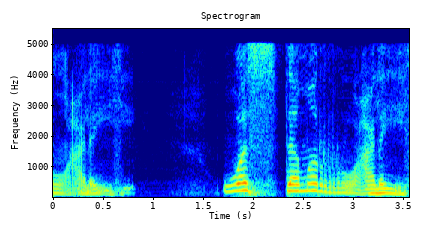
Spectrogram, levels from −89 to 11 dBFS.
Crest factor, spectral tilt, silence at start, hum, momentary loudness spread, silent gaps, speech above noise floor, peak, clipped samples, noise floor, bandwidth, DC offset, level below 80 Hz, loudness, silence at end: 20 dB; -9.5 dB/octave; 0 s; none; 14 LU; none; 43 dB; -4 dBFS; under 0.1%; -66 dBFS; 5.2 kHz; under 0.1%; -56 dBFS; -23 LUFS; 0 s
